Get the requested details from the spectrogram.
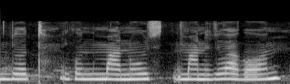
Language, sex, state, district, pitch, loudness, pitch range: Chakma, female, Tripura, Unakoti, 245 Hz, -14 LUFS, 240-255 Hz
